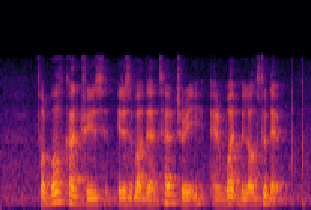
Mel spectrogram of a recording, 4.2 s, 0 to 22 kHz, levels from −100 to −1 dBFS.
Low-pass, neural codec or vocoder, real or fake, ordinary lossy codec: 7.2 kHz; vocoder, 22.05 kHz, 80 mel bands, Vocos; fake; none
